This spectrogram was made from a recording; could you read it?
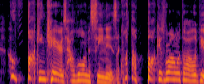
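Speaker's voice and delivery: explosive, furious, profane rant. Retelling a director blowing up at someone on set: imitating David Lynch blowing up. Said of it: "And he just blows up".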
